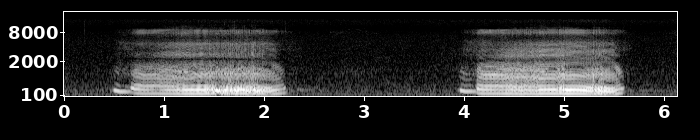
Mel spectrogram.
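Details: Snoring: two long, vibrating, slightly whistling snores about three and a half seconds apart in a quiet room.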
